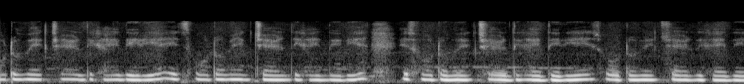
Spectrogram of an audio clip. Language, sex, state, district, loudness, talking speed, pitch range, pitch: Hindi, female, Rajasthan, Jaipur, -12 LUFS, 275 wpm, 205-225 Hz, 215 Hz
